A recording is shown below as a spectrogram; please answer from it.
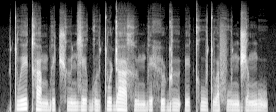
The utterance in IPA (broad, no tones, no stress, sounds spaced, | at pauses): tʷ e kʰ a m b e t͡ʃʰ ʉ n z e ɡʷ i tʷ e ɖ a x ʉ m b e h ʉ ɖ ʉ ʔ e kʰ u tʷ a f u n d͡ʒ ɐ ŋ u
